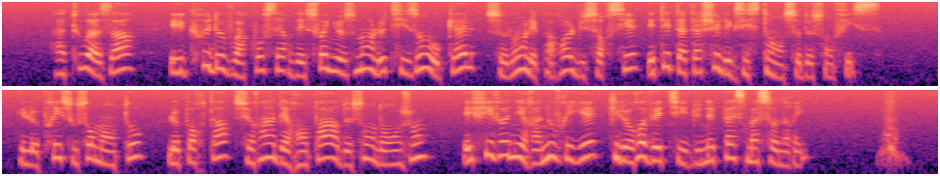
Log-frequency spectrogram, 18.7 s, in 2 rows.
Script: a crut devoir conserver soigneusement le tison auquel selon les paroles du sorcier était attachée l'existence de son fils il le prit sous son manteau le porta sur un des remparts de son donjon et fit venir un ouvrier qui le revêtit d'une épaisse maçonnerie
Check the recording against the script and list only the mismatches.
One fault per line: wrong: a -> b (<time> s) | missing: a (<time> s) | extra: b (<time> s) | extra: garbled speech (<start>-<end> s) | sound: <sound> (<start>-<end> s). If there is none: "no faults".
extra: tout hasard il (0.6 s)
sound: whoosh (18.1-18.5 s)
